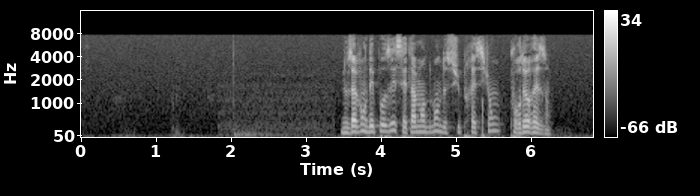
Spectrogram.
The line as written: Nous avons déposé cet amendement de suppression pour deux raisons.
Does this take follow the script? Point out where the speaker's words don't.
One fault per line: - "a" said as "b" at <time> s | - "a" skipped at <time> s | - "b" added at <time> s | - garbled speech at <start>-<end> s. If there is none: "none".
none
